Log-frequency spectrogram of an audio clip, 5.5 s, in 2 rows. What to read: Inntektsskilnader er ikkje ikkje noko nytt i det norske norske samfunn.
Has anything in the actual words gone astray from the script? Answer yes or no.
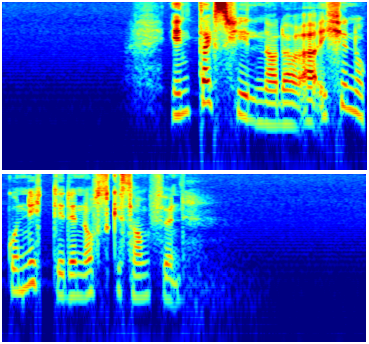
yes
